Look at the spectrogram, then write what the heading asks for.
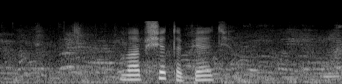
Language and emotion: Russian, neutral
